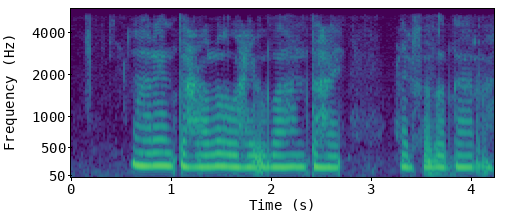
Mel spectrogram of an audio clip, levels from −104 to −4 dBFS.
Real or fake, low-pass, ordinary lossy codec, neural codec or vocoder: fake; 5.4 kHz; none; codec, 16 kHz, 6 kbps, DAC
